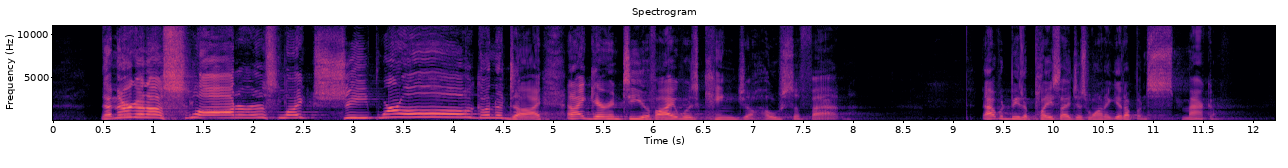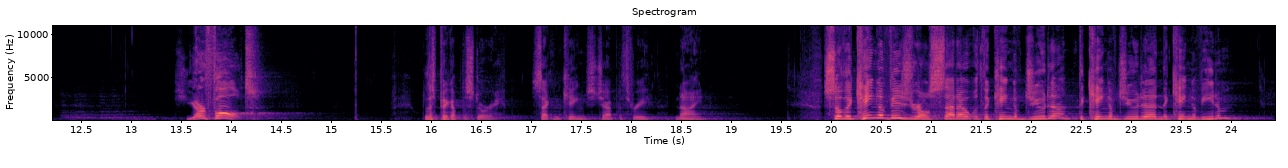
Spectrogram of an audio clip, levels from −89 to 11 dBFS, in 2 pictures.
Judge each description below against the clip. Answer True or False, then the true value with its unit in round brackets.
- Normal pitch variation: False (8.4 semitones)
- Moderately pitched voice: False (230 Hz)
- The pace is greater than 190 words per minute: False (170 wpm)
